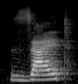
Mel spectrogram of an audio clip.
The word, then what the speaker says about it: seid: And here we have to pay attention that we spell seid correctly. Because maybe you have noticed, but seid sounds like it's spelled with a T at the end. But it is a D.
